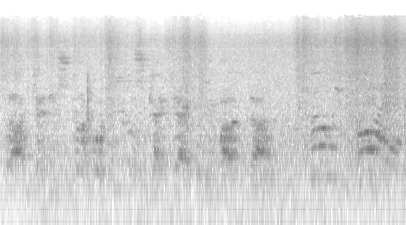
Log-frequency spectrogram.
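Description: Faint talking: a person's voice in the background, with no clear words.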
